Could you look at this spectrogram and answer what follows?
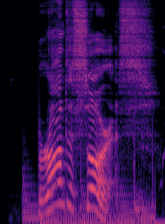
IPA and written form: ˌbrɒntəˈsɔːrəs (Brontosaurus)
